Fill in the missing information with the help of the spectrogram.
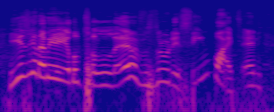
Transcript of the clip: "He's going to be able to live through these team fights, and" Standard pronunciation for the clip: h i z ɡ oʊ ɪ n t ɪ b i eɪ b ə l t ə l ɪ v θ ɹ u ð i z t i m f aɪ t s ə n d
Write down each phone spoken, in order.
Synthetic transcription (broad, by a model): h i z ɡ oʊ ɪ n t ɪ b i eɪ b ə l t ə l ɪ v θ ɹ u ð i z s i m f aɪ t s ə n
